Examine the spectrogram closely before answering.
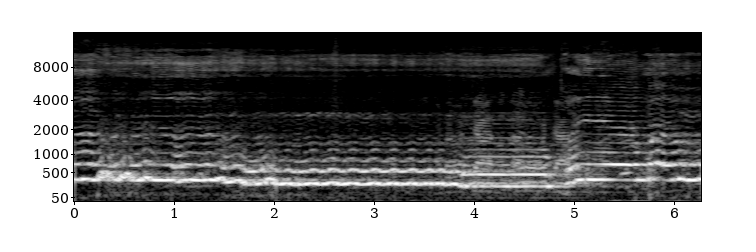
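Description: A woman's melodic Qur'an recitation (tilawah) amplified over loudspeakers: long held notes with a fast vibrato. The pitch steps down lower through the middle and climbs back to the opening note about five seconds in.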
